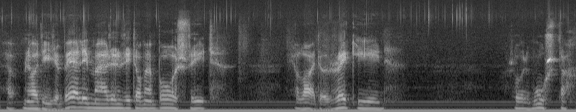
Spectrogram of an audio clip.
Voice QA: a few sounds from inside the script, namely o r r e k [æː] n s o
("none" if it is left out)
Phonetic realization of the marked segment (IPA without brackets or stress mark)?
iː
